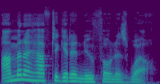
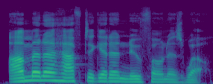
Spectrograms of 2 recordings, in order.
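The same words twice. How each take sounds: First: The sentence is spoken at normal speed. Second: The sentence is spoken slowly. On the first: "let's speed it up" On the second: "So slowly"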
